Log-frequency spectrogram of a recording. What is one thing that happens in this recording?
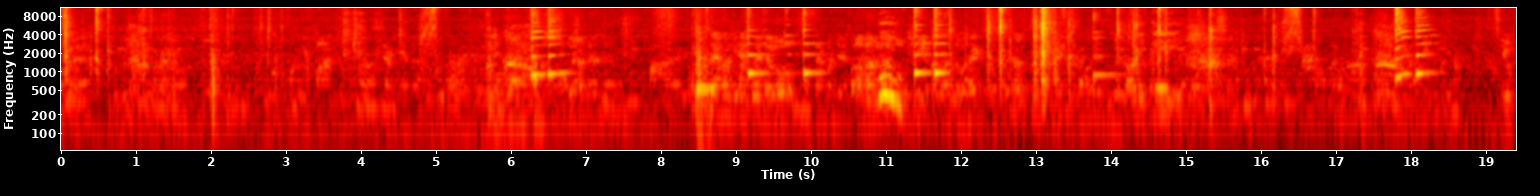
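Racket strings snap and twang as a hand pulls them tight.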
